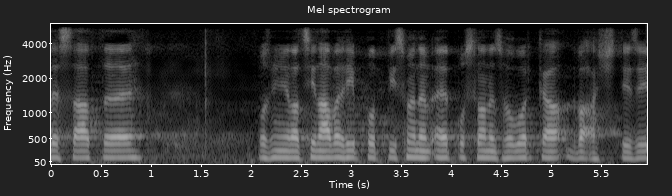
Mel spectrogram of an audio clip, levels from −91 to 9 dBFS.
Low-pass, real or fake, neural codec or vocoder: 5.4 kHz; fake; codec, 24 kHz, 1.2 kbps, DualCodec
